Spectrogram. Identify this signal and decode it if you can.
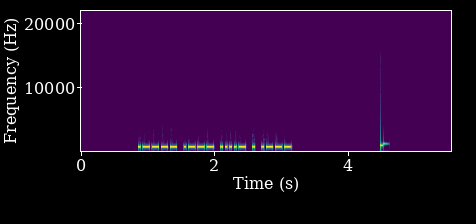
Morse code, heard as a keyed tone, about 36 wpm, 700 Hz. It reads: 1J4EJ
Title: Five Challenging Letter-Number Combinations 35wpm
